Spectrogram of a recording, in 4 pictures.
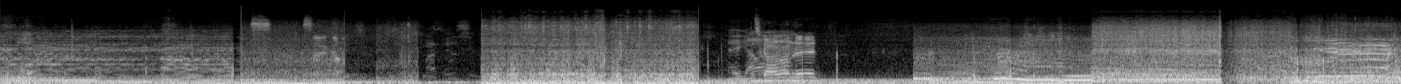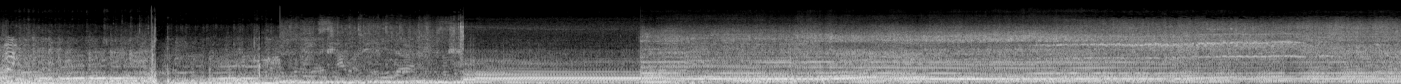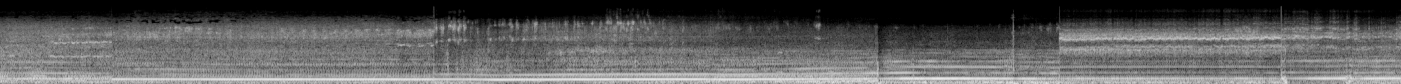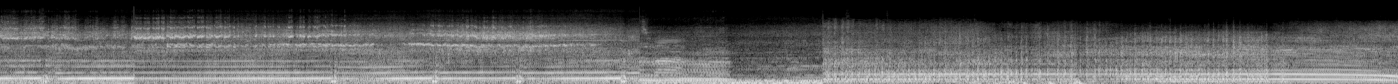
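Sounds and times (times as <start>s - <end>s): car engine at high revs: 4.8s - 56.0s
tyres squealing: 24.2s - 36.3s, 38.4s - 48.6s.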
